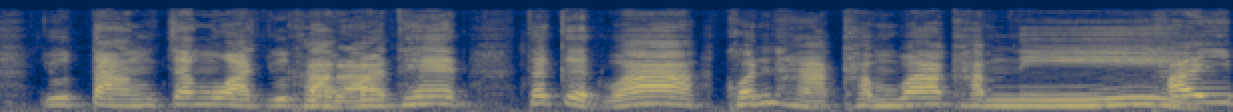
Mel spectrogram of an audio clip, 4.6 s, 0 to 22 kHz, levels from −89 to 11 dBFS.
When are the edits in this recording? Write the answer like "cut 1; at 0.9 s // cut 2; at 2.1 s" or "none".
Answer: cut 1; at 2.7 s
